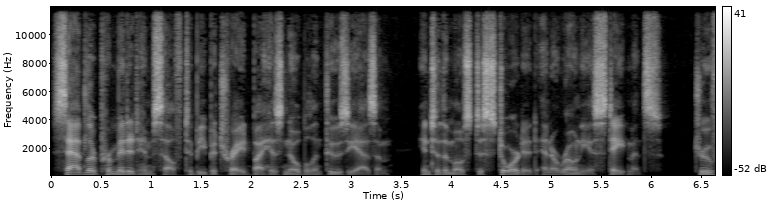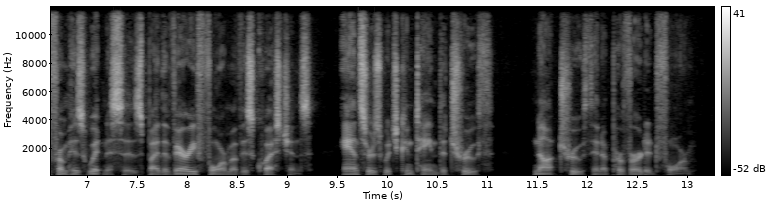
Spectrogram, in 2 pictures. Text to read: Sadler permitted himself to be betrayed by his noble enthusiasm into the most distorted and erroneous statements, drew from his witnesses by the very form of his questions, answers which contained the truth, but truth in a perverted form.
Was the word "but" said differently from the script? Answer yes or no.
yes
